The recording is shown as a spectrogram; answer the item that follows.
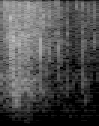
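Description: Another bite into pizza with crunchy dough gives a short, close crackling crunch that fades quickly, with no talking over it.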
